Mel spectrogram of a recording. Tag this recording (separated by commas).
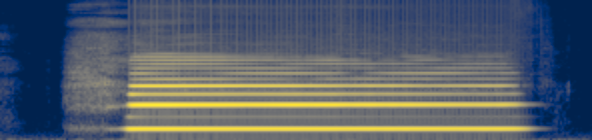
Musical instrument, Wind instrument, Music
